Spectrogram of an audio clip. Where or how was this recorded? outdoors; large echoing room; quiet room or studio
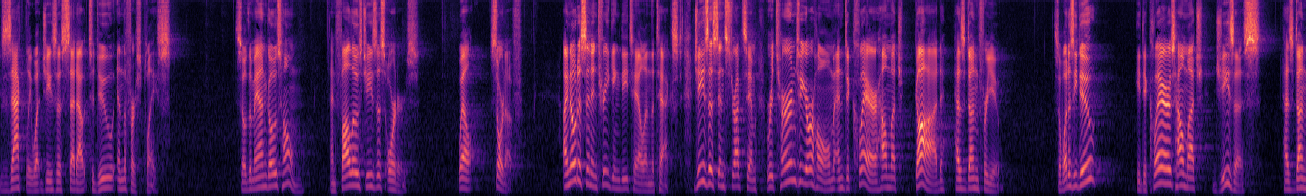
large echoing room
